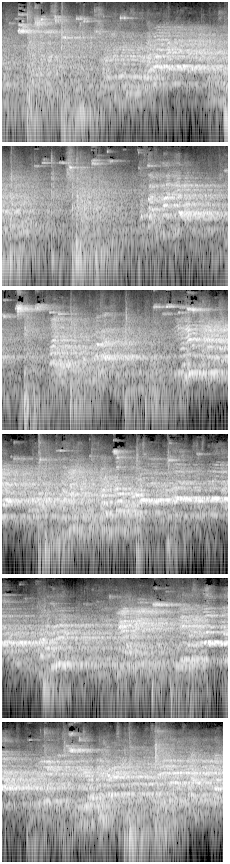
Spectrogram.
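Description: Young women players shout to each other across an echoing hall.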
